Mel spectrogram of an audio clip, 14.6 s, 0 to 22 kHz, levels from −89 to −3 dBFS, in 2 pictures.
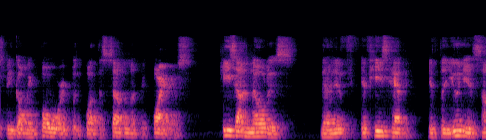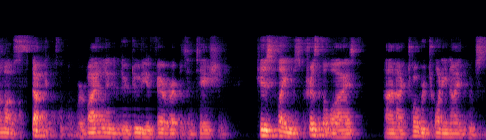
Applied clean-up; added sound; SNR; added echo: neural mask model DeepFilterNet 3.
